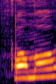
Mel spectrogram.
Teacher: accent on the first syllable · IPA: ˈkomo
